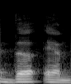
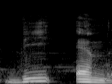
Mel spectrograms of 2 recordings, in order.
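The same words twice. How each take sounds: First: 'The' is said with a short 'thuh' vowel. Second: 'The' is said with a long 'thee' vowel. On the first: The speaker calls it wrong. "não é the end" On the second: The speaker calls it right. "é the end"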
